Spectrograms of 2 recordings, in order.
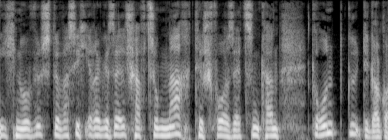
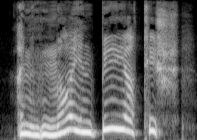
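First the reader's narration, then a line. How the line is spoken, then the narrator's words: Widow calling out. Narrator (German): rief die Witwe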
